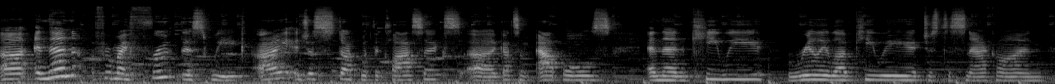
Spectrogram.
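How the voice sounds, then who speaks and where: Clear music plays in the background. A woman talks at a very slow pace with ordinary pitch variation. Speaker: home vlogger. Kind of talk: casual grocery haul chat. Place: kitchen. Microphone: phone near.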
